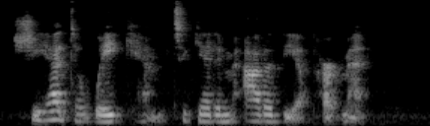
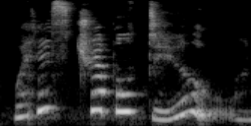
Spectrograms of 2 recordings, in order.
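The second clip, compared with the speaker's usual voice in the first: put-on much higher, slow little girl; little girl's question; 4 dB louder than usual. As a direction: ask like a curious small girl. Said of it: "Jeannie asked".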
